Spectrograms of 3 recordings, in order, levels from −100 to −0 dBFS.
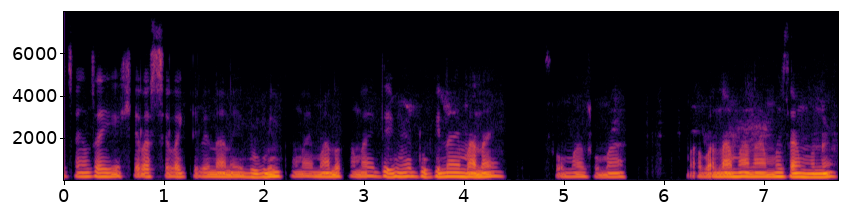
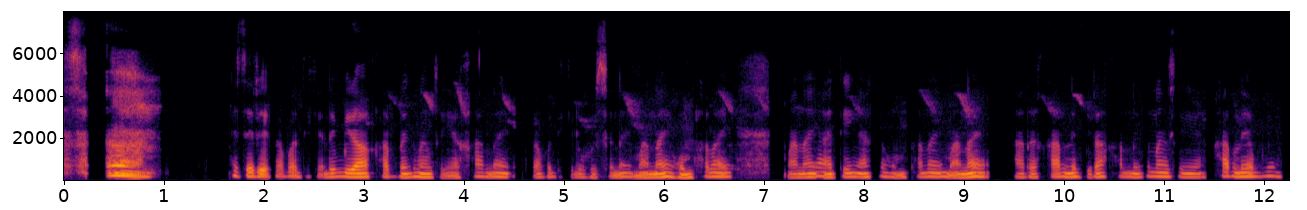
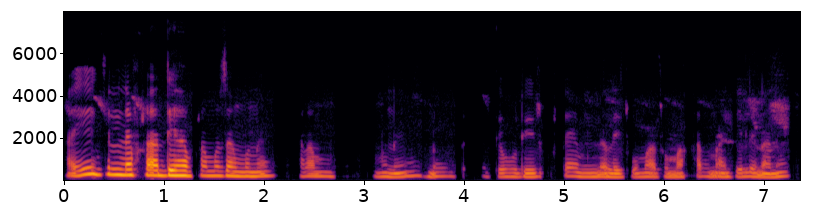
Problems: none marked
